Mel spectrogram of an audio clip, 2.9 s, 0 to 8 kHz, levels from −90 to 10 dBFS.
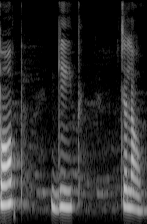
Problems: constant background noise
